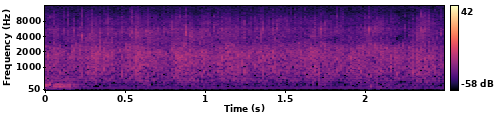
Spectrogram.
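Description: An audience breaks into steady, sustained applause for the King (God), a dense wash of many hands clapping at an even level throughout, with no voices standing out.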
